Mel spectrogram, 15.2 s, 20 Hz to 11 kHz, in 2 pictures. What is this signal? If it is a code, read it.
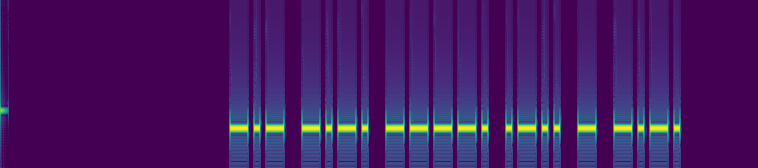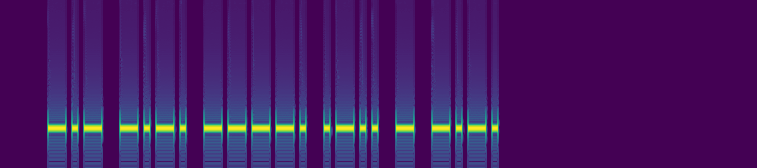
Morse code, heard as a keyed tone, about 20 wpm, 700 Hz. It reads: KC9LTC KC9LTC
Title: USA Call Signs - 6 Characters - Repeated 2x - 20wpm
